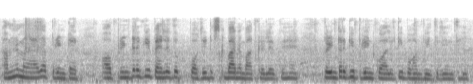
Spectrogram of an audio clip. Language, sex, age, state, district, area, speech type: Urdu, male, 18-30, Uttar Pradesh, Shahjahanpur, urban, spontaneous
